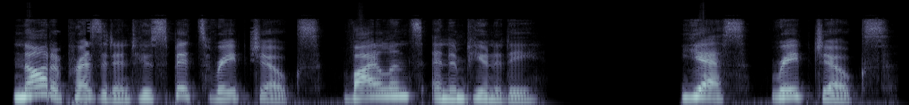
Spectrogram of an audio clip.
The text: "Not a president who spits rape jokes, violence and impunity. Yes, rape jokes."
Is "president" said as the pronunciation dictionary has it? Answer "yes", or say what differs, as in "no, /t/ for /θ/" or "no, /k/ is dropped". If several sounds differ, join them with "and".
yes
